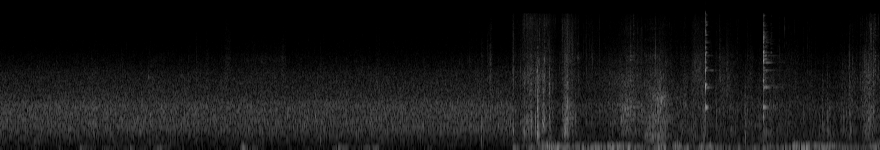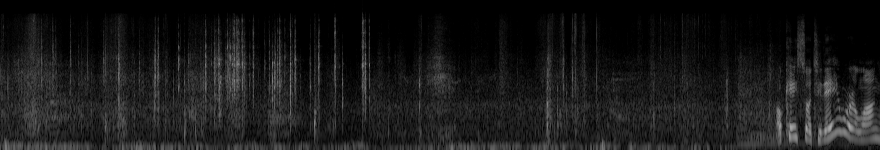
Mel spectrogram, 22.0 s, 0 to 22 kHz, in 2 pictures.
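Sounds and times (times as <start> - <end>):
river water rushing: 0.0 - 21.8
folding chair poles clicking: 11.2 - 16.4.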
